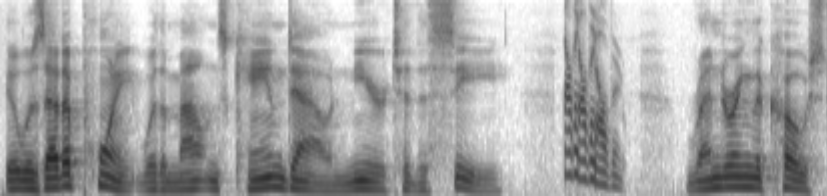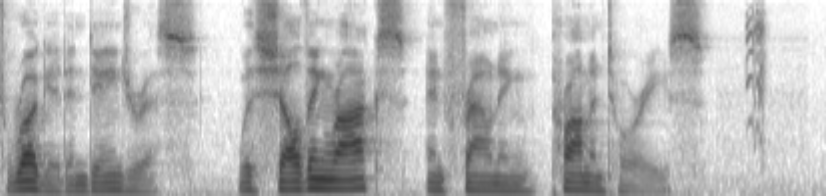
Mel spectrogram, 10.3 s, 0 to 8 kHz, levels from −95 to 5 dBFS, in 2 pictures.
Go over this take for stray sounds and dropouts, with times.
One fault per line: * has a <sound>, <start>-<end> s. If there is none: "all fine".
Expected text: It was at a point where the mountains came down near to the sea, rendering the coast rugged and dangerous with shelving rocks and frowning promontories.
* has a chirp, 3.5-3.9 s
* has a squeak, 9.8-10.0 s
